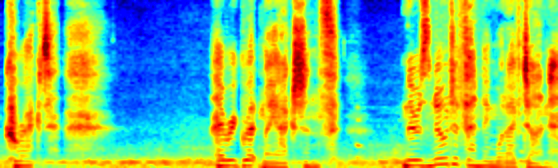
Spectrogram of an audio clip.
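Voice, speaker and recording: A woman playing a reserved, detached genius scientist in a video game, speaking in measured, formal, reflective lines. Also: on the high side, background noise, natural voice. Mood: detached, regretful. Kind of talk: scripted video game character dialogue. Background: background music.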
